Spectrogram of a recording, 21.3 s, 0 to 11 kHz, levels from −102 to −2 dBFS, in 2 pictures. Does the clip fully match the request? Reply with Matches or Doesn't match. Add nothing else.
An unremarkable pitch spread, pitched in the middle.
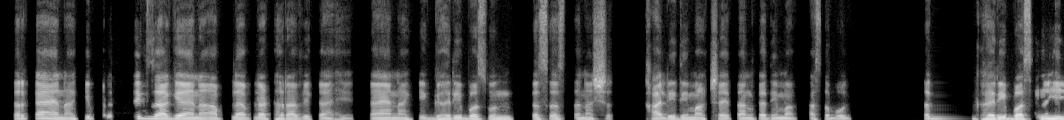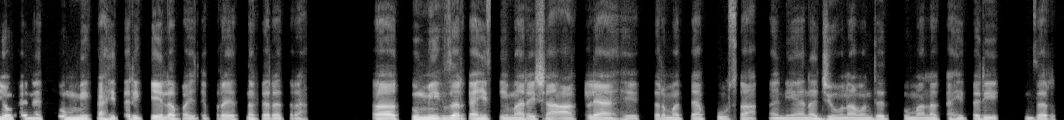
Doesn't match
